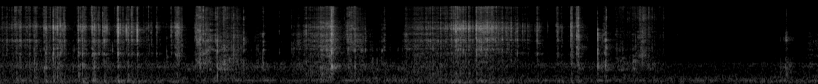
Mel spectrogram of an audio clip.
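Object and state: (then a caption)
Dry bar soap. A metal knife blade with a green handle scrapes along an old, dry green bar of soap held in the hand, shaving thin curls off its surface. The scraping comes as a quick, irregular series of dry, crisp, bright strokes with almost no low end. The strokes thin out and the sound turns quiet in the last second or so.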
